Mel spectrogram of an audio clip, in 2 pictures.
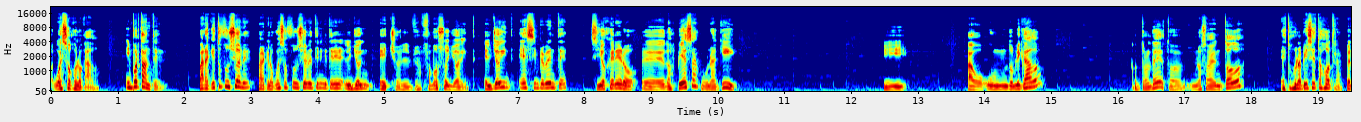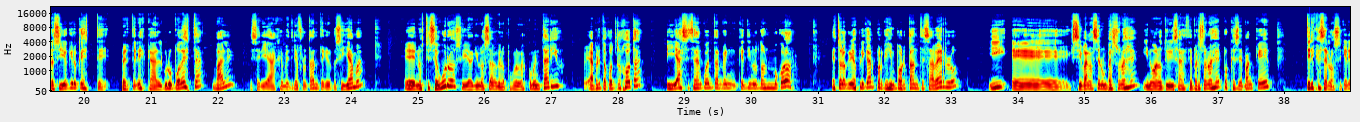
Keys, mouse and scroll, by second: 0.0 middle click, 0.0-0.3 scroll down 1, 1.0-1.4 scroll up 4, 6.3 middle click, 8.0-8.7 scroll down 4, 8.7 click, 9.7 shift+a, 12.8 shift+a, 14.2 ctrl+d, 15.4 click, 16.4 shift+d, 17.4 middle click, 18.7 middle click, 18.7 right click, 19.0 right click, 20.3 right click, 21.3 right click, 22.0 shift+right click, 28.0 ctrl+j, 30.9 Tab, 30.9 middle click, 30.9-31.2 scroll down 3, 32.8 x, 34.6-36.2 scroll up 3, 37.9-38.6 scroll up 1, 38.6 shift+middle click.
